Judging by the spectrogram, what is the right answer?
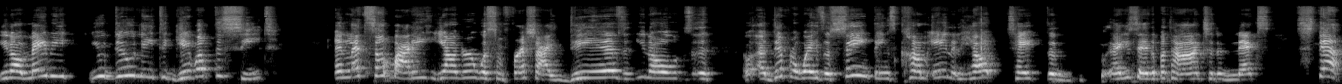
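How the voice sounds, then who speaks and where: A woman's high, raised, projected voice with lively intonation at a moderate pace. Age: 30s. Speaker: livestream talk show host. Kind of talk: casual live chat reading viewer comments.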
